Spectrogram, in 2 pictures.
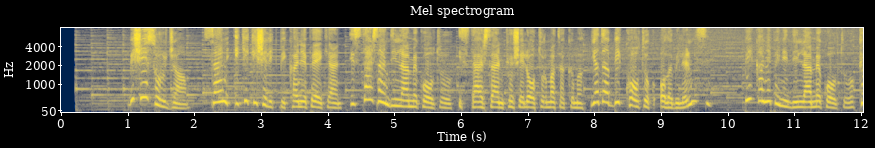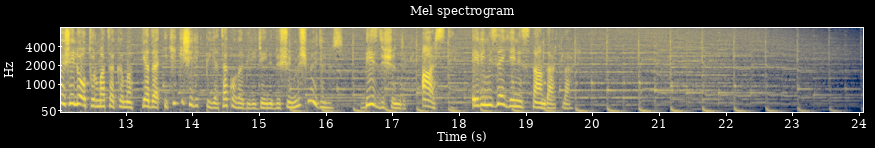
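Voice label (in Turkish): reklam, Turkish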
